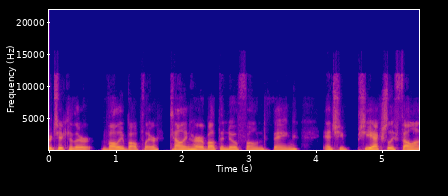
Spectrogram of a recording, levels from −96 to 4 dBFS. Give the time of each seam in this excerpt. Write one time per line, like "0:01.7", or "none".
0:01.6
